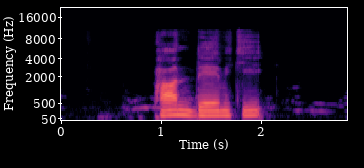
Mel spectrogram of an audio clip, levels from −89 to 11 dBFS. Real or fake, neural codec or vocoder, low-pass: fake; autoencoder, 48 kHz, 128 numbers a frame, DAC-VAE, trained on Japanese speech; 10.8 kHz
